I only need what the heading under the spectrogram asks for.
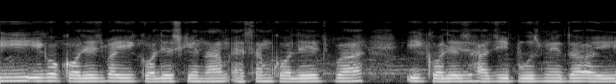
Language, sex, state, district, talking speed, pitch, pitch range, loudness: Bhojpuri, male, Uttar Pradesh, Deoria, 175 wpm, 145 Hz, 145-150 Hz, -13 LUFS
